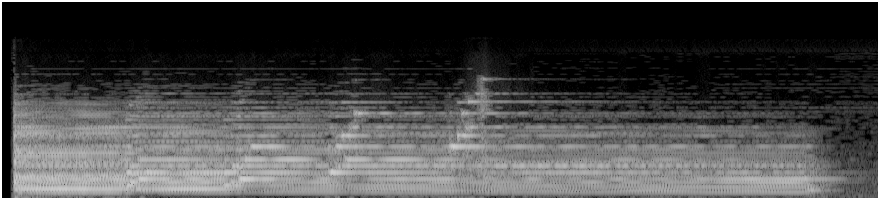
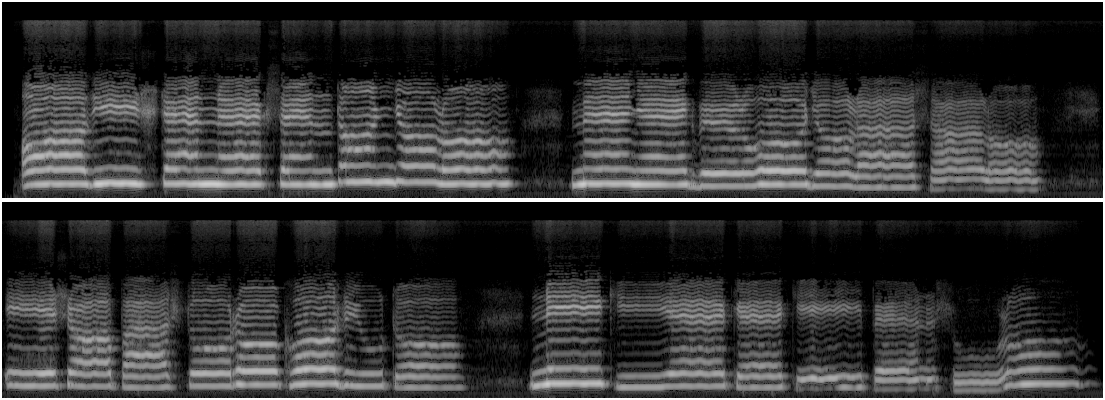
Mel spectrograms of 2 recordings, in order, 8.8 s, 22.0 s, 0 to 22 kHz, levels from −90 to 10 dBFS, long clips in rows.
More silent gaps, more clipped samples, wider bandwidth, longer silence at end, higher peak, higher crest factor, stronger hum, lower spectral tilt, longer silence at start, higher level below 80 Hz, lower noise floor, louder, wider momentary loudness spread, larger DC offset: neither; neither; second, 5.2 kHz vs 15 kHz; first, 0.4 s vs 0.25 s; first, -2 dBFS vs -8 dBFS; about the same, 14 dB vs 16 dB; neither; first, -9.5 dB/octave vs -5.5 dB/octave; about the same, 0.1 s vs 0.2 s; first, -52 dBFS vs -80 dBFS; second, -39 dBFS vs -62 dBFS; first, -16 LUFS vs -24 LUFS; second, 10 LU vs 14 LU; neither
